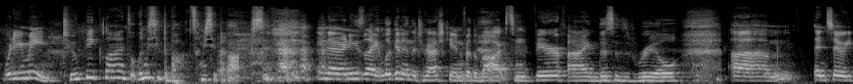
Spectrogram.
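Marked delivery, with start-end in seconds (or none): 0.0-2.7 higher, startled, laughing disbelief; imitating a stunned husband; mock disbelief. Husband checking the pink lines, in laughing disbelief.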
